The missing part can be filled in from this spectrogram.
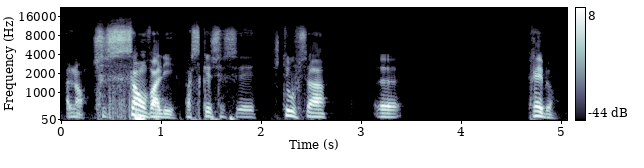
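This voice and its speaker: A man preaching a sermon who reads scripture, exclaims hallelujah and questions his congregation, swinging from loud outbursts to quiet asides. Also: medium pitch, unhurried, creaky, no room sound, studio quality.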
